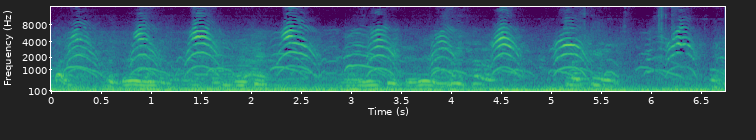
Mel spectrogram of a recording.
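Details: Tiny abandoned kittens mewing over and over, high arched cries that overlap as several kittens call at once, about one or two each second, with a steady low rumble underneath.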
